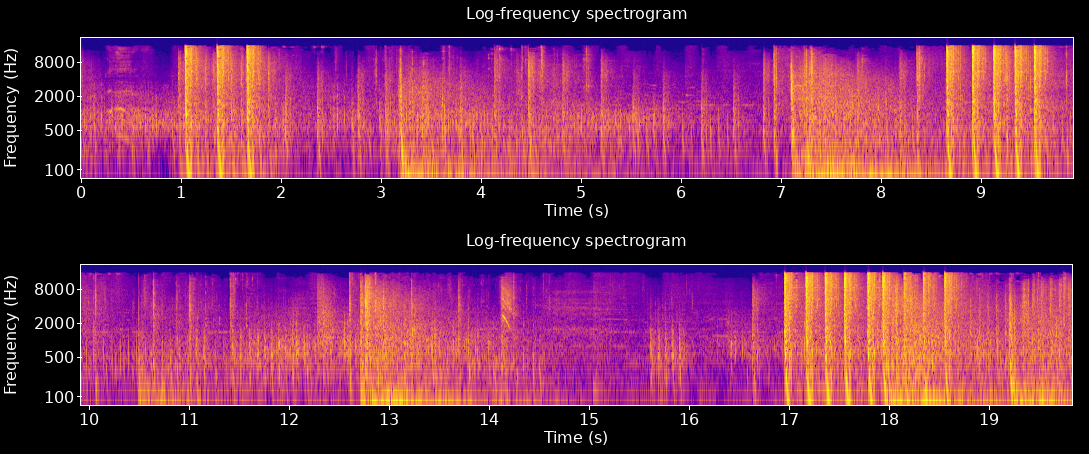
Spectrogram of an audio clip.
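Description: A rifle fires in quick bursts of loud shots.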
